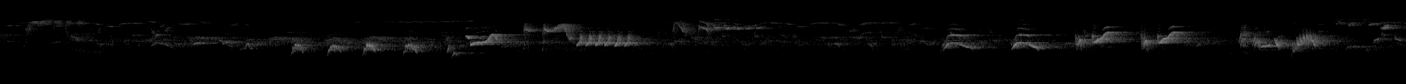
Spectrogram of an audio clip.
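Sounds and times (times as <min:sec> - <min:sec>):
song thrush singing: 0:00.0 - 0:14.0.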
